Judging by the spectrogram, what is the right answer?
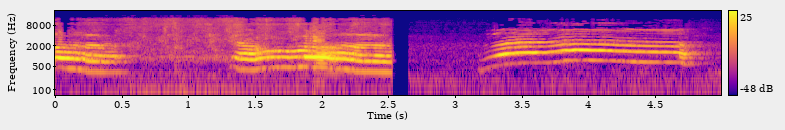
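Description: Cats meowing: two wavering meows, then a long drawn-out meow that rises and holds, heard as "I love you".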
